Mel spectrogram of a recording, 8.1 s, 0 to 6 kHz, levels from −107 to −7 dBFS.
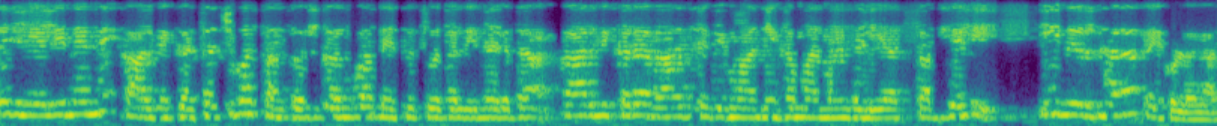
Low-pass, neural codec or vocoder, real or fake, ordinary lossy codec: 5.4 kHz; none; real; Opus, 32 kbps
